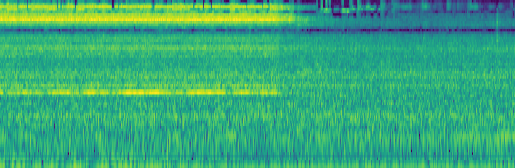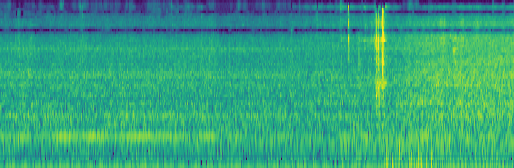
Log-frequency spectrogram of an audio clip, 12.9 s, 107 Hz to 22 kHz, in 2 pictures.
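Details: Carrier UC series 5,000 BTU slide-out air conditioner with a Tecumseh rotary compressor on low cool (medium fan leg moved to the low spade), air already cold. Steady deep hum with a soft, even fan rush and no rattles or squeal: normal running.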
